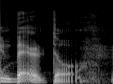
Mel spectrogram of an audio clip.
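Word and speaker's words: Humberto: Umberto. – According to our friends at Weather Nation. – Okay. – The H is silent.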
